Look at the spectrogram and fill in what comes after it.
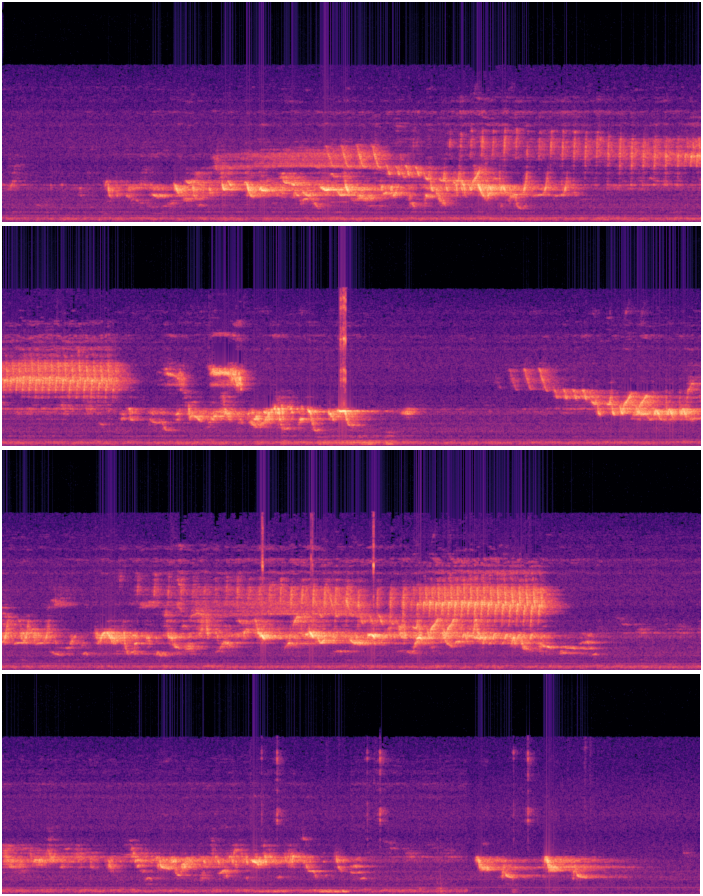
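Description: Songbirds chirping and twittering in phrases a few seconds long with short gaps, over a steady low hum.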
